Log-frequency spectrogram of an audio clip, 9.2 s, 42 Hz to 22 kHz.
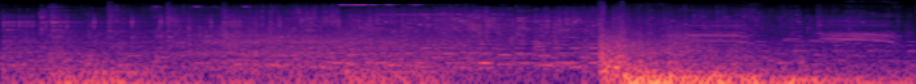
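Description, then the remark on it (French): A deep, heavy boom erupts partway through, following a steady clattering mechanical din: an explosion at the la Grappe coal mine in Frameries on 17 April 1879. Its rumble lingers loudly for several seconds with debris-like crackling. “Le 17 avril 1879, une explosion retentit au charbonnage de la Grappe à Frameries. La détonation résonne dans toute la région.”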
